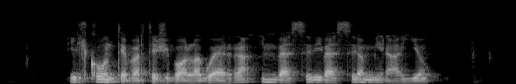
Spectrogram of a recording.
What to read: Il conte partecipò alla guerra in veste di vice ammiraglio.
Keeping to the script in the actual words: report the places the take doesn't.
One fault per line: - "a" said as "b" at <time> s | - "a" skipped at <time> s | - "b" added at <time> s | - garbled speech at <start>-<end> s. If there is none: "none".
- "vice" said as "veste" at 3.2 s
